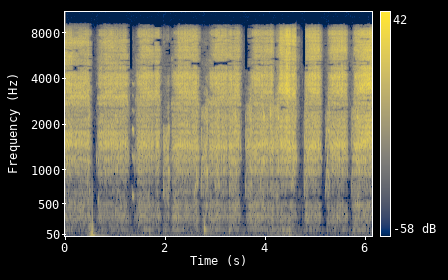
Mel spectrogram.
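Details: Mating pair of barn owls, female and male, bonding in a nest box at 2:16 am on 4/6/23: continuous raspy, broadband hissing screeches packed closely together, roughly two per second, with faint rustling beneath.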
